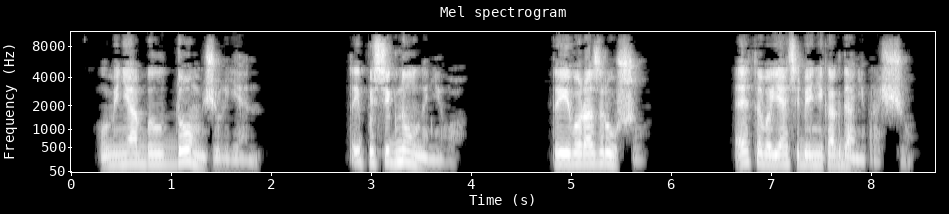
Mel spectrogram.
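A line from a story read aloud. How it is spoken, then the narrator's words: Muffled, hollow voice. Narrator (Russian): Жорж глухо произносит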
